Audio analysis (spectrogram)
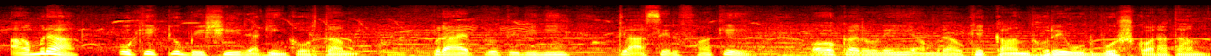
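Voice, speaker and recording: Low-pitched man narrating over music. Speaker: story narrator. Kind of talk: scripted first-person horror story narration for a cartoon.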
